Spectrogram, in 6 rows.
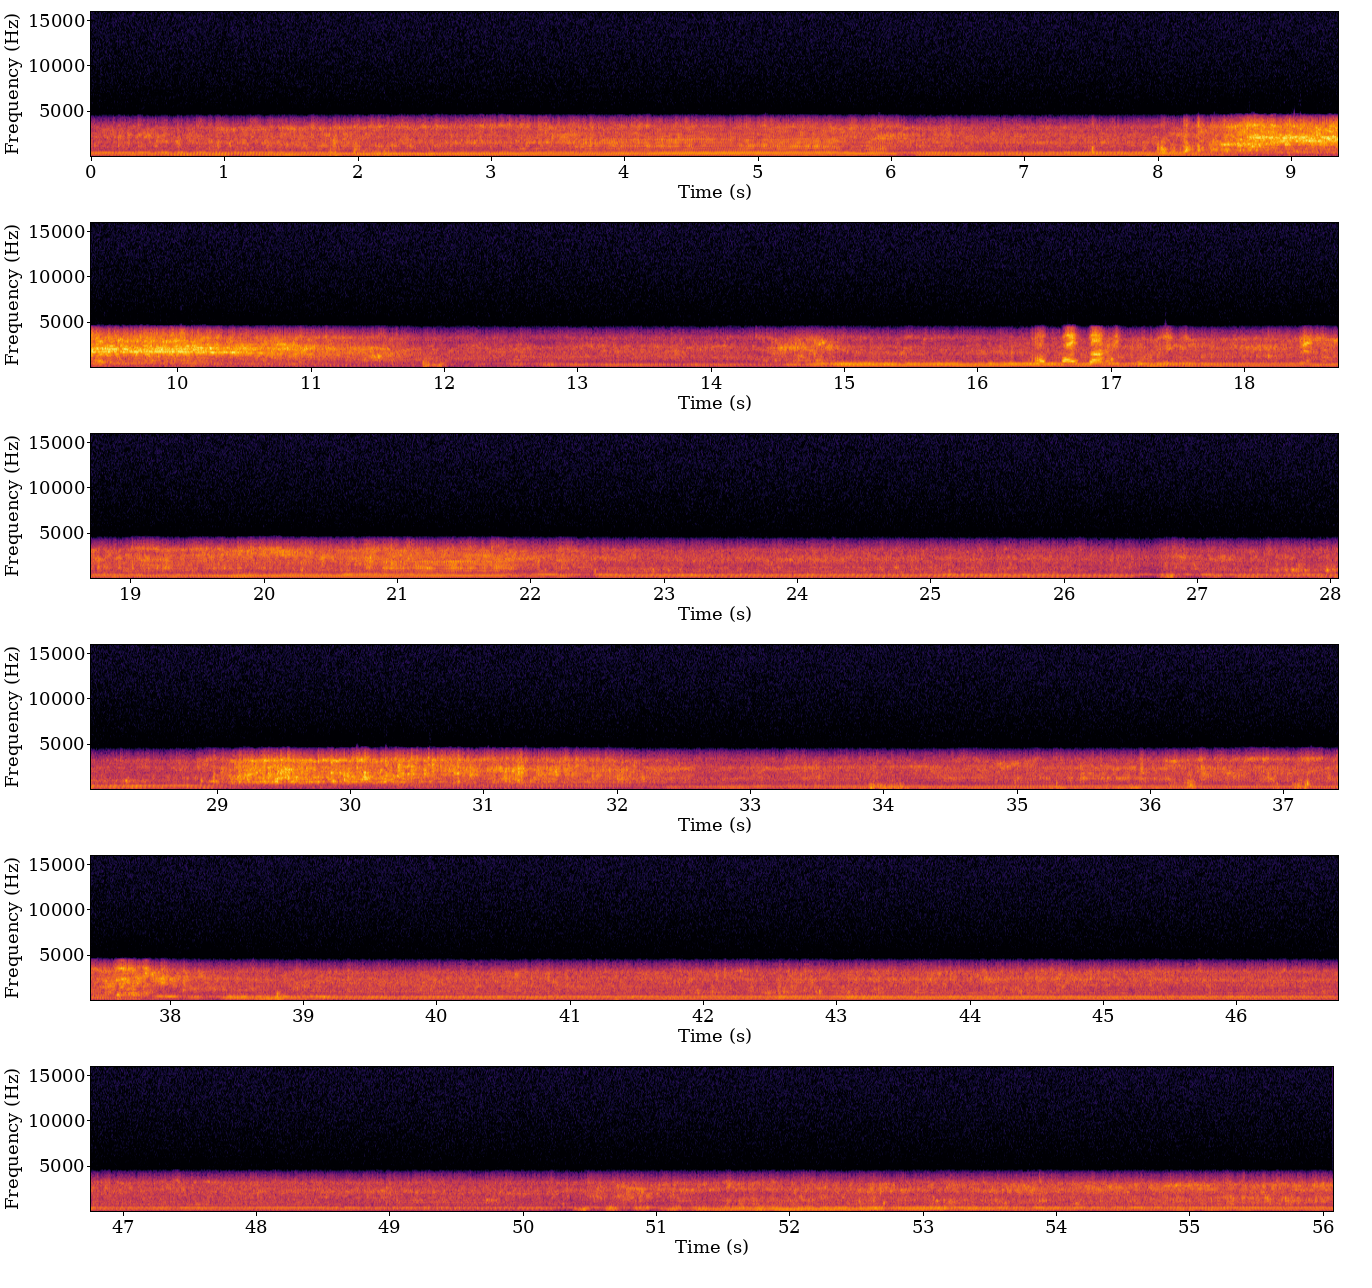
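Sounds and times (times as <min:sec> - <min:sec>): motorcycle engine under load: 0:00.0 - 0:56.0
knocks from bumpy ground: 0:07.4 - 0:08.6.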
